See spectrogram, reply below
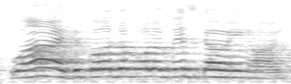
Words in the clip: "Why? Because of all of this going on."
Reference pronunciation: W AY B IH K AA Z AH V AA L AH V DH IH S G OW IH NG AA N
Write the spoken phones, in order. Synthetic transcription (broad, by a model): W AY B IH K AA Z AH V AA L AH V DH IH S G OW IH NG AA N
